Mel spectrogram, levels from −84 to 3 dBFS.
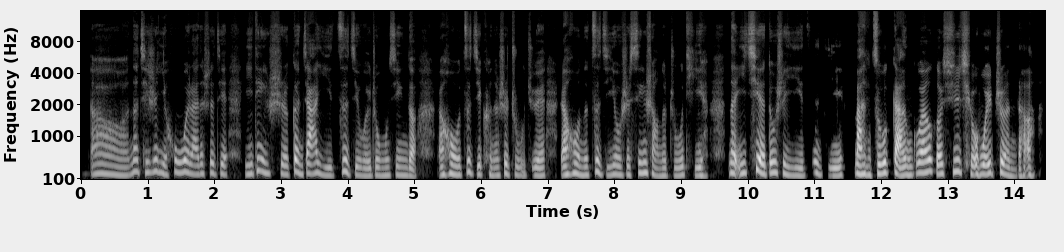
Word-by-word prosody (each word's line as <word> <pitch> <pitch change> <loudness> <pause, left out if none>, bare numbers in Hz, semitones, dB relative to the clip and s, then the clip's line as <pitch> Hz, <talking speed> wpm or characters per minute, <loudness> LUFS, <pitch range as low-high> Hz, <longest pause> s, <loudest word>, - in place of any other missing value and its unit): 哦， 190 -4 -5
那 250 +2 -2
其 225 -1 -7
实 250 +2 -3
以 215 -5 -4
后 235 +5 -5
未 230 +1 +1
来 195 -2 -2
的 200 - -5
世 220 +2 -5
界 190 -1 -6 0.2
一 195 +1 -5
定 250 -1 -3
是 195 -2 -5
更 230 +4 +3
加 205 +2 +2
以 170 -6 -6
自 240 +10 -2
己 180 -3 -7
为 160 -1 -4
中 165 0 -5
心 170 -1 -6
的， 155 -3 +1 0.3
然 180 - -2
后 185 -1 +1
自 240 +7 -3
己 190 -2 -4
可 180 0 -9
能 165 +1 -6
是 205 +5 -1
主 175 -1 -9
角， 165 0 -3 0.2
然 180 +1 +3
后 200 0 0
呢， 175 0 -3
自 245 +6 -1
己 175 -3 -9
又 190 -1 -2
是 180 0 -5
欣 220 +6 -1
赏 200 -8 -5
的 160 - -4
主 160 +1 -5
体。 165 -2 -4 0.3
那 215 -1 +5
一 210 +3 +1
切 240 0 +7
都 220 +4 +3
是 210 -2 -3
以 165 -3 -4
自 165 +8 -4
己 165 -1 -3
满 195 -3 +6
足 200 +6 +5
感 175 -5 +6
官 225 +5 +6
和 195 -5 +5
需 245 +5 -1
求 190 -5 +1
为 195 +1 +4
准 195 -7 +2
的。 160 +3 -2
190 Hz, 255 characters per minute, -23 LUFS, 170-215 Hz, 0.3 s, 切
